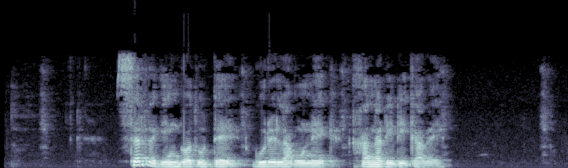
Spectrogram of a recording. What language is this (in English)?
Basque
